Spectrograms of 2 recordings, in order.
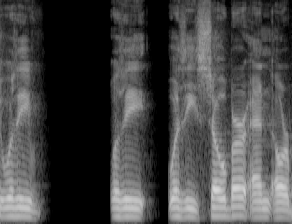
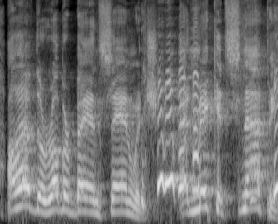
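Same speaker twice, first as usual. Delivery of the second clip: lightly voiced jokey dad, higher pitch; funny dad bit; 8 semitones higher than usual. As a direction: deliver a corny waiter order like a dad. Friend's dad's stock waiter joke.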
